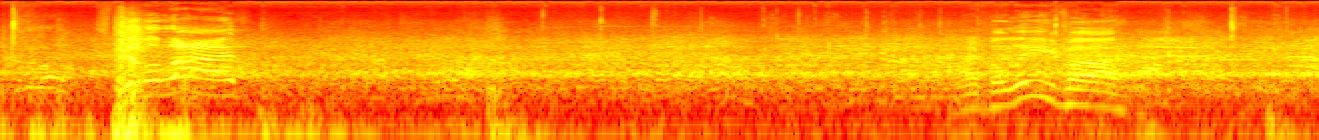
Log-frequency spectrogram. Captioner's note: applause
